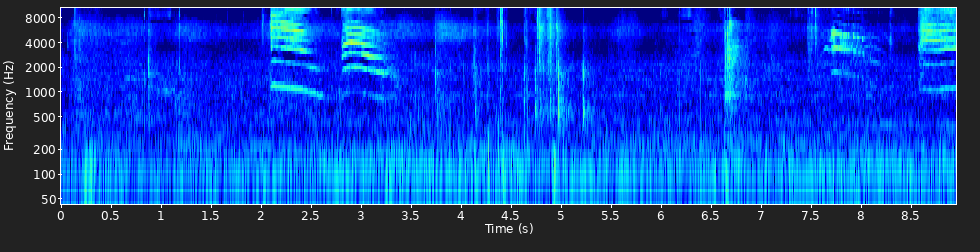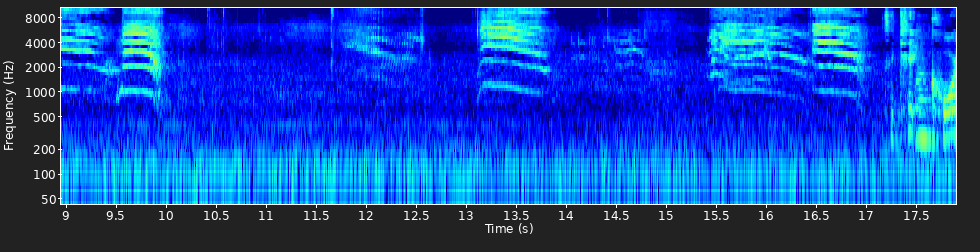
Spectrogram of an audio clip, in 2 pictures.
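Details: Several young kittens mewing together in a chorus: high, thin, downward-bending mews come in short bursts of one to three, about a dozen across the stretch, over a steady low hum.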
